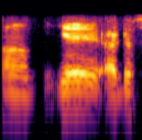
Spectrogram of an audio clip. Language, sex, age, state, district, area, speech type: Urdu, male, 30-45, Delhi, North East Delhi, urban, conversation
